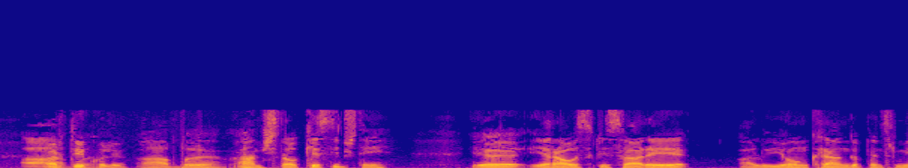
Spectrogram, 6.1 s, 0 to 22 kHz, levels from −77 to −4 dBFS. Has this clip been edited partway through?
yes; 2 cuts; at 1.9 s, 2.3 s

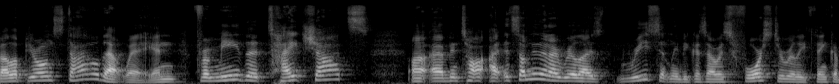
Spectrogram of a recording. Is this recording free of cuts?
no; 1 cut; at 1.9 s

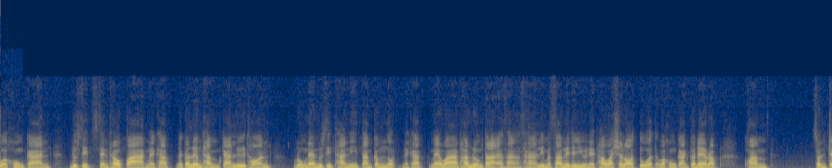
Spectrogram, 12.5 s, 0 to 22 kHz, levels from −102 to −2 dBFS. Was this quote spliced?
yes; 2 cuts; at 2.6 s, 6.4 s

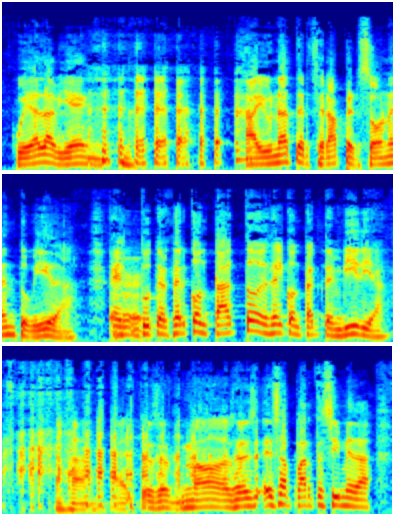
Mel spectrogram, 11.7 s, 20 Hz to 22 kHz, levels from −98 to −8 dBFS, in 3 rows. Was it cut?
yes; 1 cut; at 7.1 s

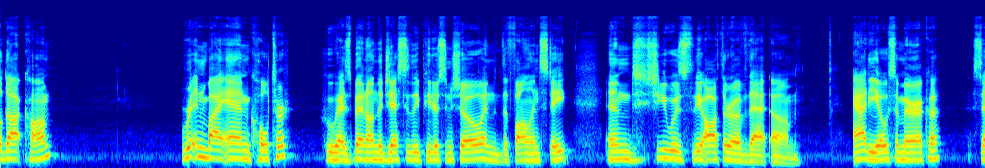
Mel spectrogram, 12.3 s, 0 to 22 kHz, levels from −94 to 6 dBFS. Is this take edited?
no; 0 cuts

